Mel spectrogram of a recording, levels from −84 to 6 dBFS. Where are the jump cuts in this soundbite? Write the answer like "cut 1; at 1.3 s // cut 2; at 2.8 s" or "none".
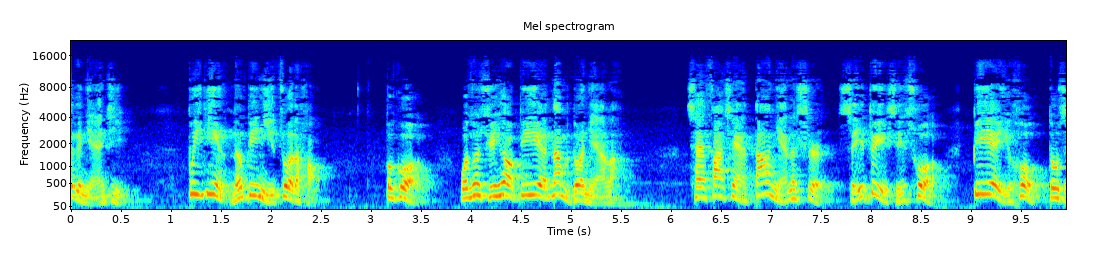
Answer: cut 1; at 8.9 s

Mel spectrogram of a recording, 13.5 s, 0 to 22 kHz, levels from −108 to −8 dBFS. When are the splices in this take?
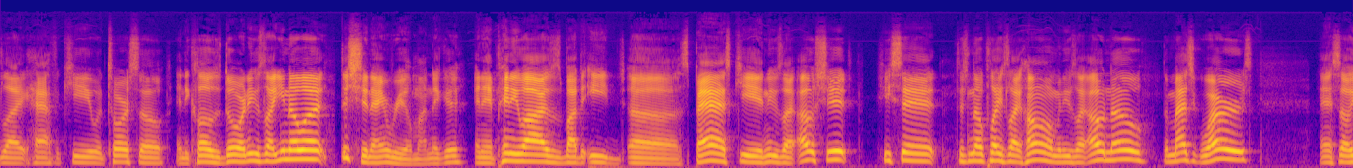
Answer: cut 1; at 1.7 s // cut 2; at 3.3 s // cut 3; at 4.7 s // cut 4; at 8.6 s

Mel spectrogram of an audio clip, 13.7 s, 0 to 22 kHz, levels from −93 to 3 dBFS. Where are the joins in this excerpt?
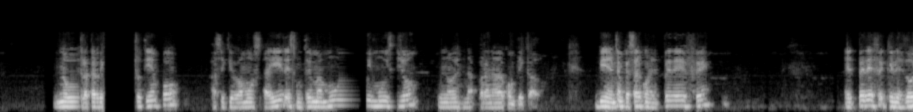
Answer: cut 1; at 5.4 s // cut 2; at 6.4 s // cut 3; at 9.2 s

